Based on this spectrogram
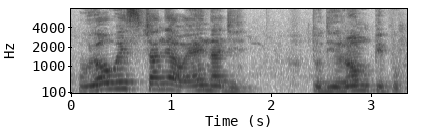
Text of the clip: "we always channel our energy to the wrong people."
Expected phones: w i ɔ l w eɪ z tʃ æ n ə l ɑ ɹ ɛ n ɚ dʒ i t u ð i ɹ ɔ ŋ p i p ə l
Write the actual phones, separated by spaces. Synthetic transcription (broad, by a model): w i ɔ l w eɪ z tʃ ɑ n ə w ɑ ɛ n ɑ dʒ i t u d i ɹ ɔ ŋ p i p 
